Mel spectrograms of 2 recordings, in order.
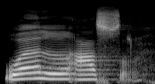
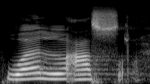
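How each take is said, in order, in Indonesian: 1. Bunyi r di akhir ada tetapi ringan. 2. Bunyi r di akhir ada tetapi ringan.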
